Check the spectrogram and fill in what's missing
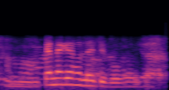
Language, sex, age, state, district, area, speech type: Assamese, female, 60+, Assam, Morigaon, rural, conversation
